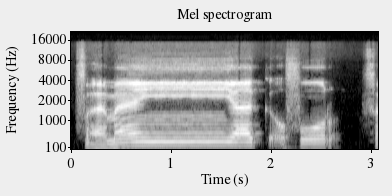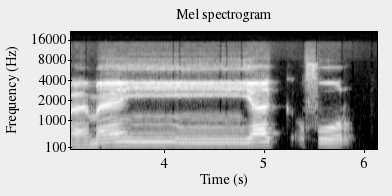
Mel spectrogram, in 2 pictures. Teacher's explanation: Ya, dia baca sebanyak 2 harakat dan huruf nun, faman yakfur, huruf nun diidghamkan ke dalam huruf ya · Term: idgham ma'al gunnah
